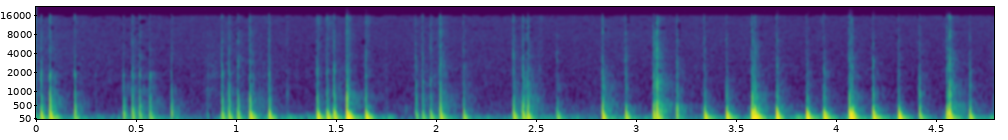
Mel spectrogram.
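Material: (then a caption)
Cork. A large, round, flat, solid cork trivet is tapped very fast with the fingertips of both hands. The result is a quick run of soft, dull, low thuds with no ring; the taps start in uneven bursts and settle into a steadier rhythm.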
